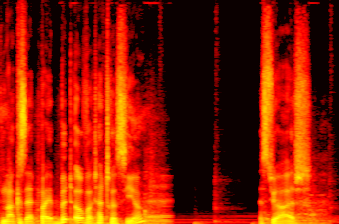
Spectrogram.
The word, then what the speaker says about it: Tetris: No, we do pronounce the S. Oh, Tetris.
